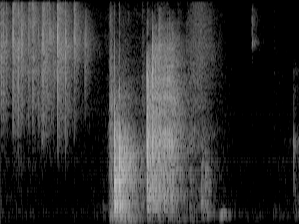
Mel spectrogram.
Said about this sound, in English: What I need for you is to roll dice percentage with no bonus.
